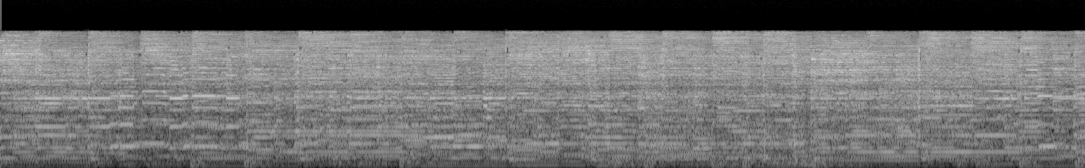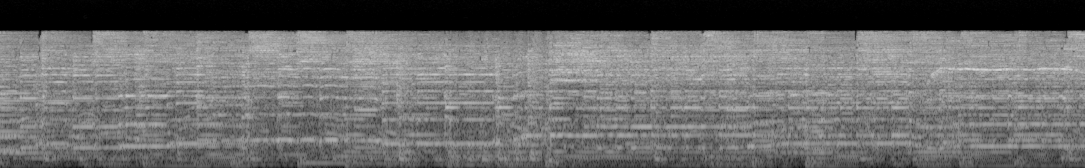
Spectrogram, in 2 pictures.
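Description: Live bluegrass band playing an instrumental passage, with acoustic guitar prominent among the plucked strings.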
